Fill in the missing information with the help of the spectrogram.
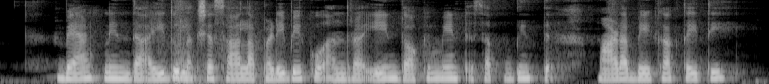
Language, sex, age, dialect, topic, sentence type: Kannada, female, 18-24, Northeastern, banking, question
